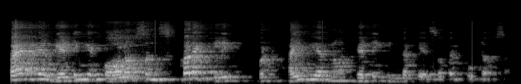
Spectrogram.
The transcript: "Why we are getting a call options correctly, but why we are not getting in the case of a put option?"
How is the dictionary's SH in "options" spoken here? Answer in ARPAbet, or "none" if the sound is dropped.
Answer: S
